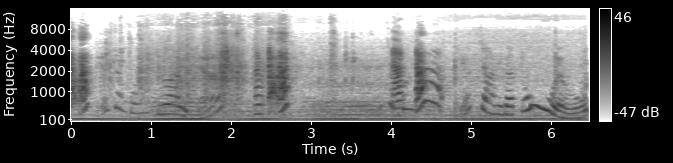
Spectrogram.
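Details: Indoor pet Solomons cockatoo repeating a word to outdo noisy renovations, its voice a string of arched, sliding harmonic syllables, some rising then falling, above a continuous low droning hum.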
